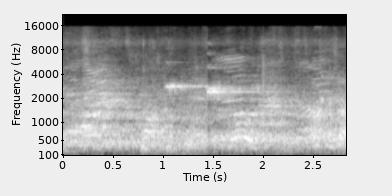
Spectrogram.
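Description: Shoes squeak sharply on a hall floor.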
